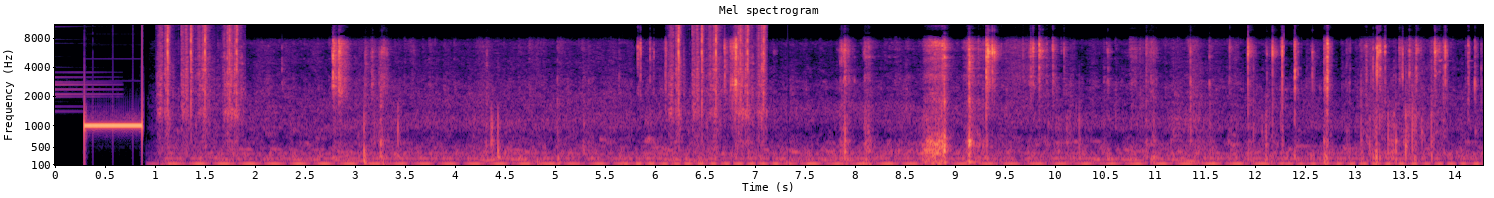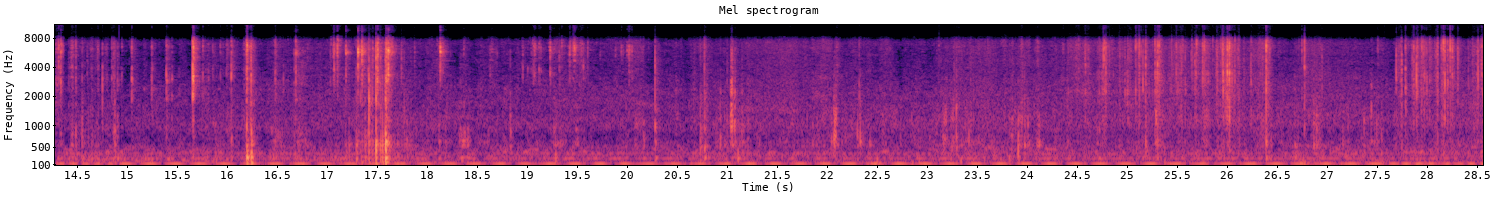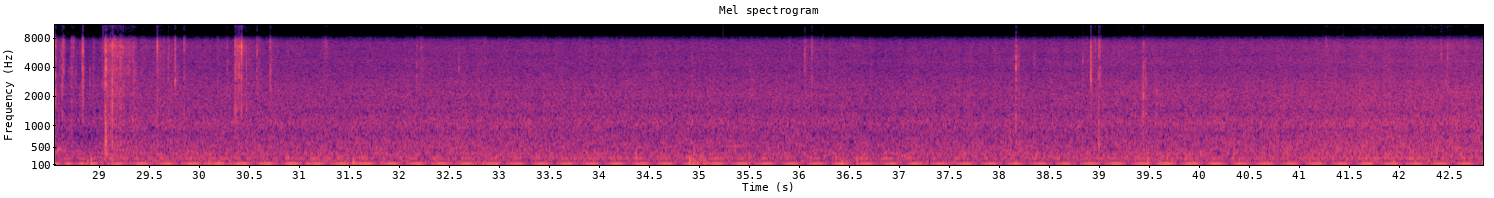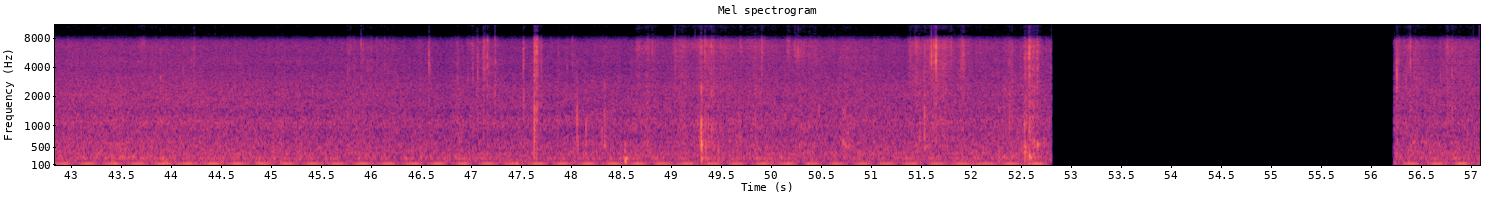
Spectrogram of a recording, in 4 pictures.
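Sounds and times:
high test-tone beep: 0.0s - 1.0s
plastic sachets crinkling: 24.0s - 30.8s, 46.8s - 47.7s.

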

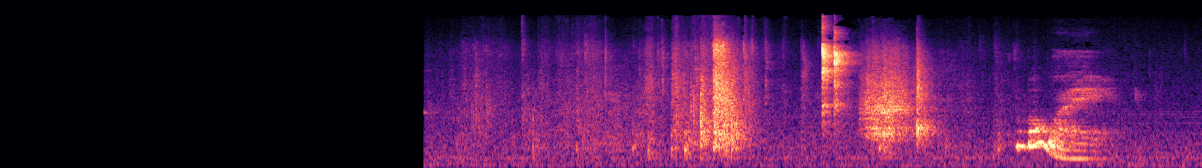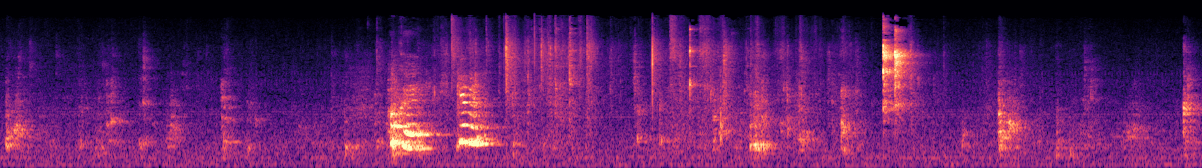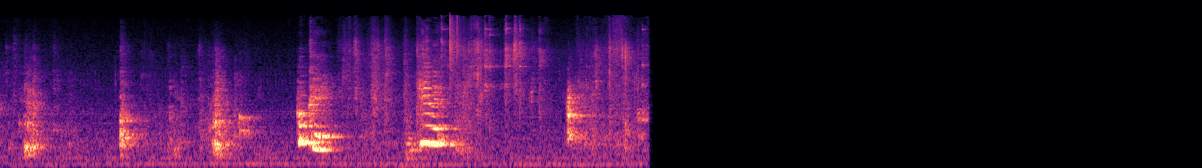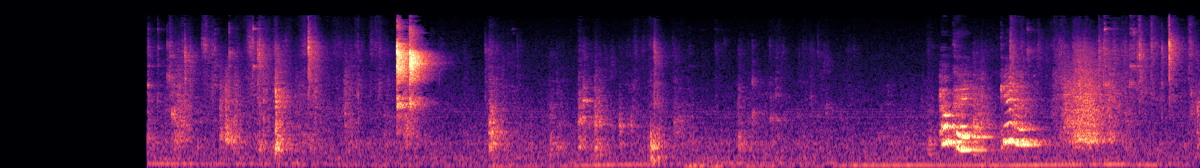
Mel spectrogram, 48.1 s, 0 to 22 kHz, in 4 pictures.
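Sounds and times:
dog paws tapping on tiles: 16.3s - 22.2s, 27.5s - 30.6s, 37.6s - 44.4s, 45.4s - 48.0s
sharp clicker click: 40.0s - 40.4s.

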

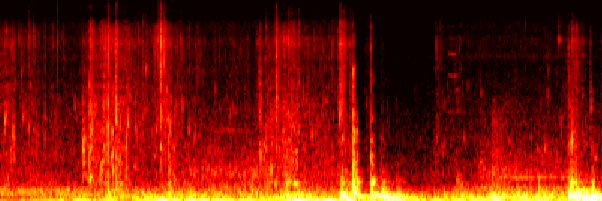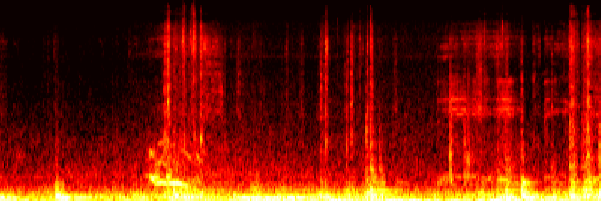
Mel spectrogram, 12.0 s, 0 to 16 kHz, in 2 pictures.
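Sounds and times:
low rumble: 0.0s - 12.0s
knocks on metal boat: 5.6s - 7.0s.

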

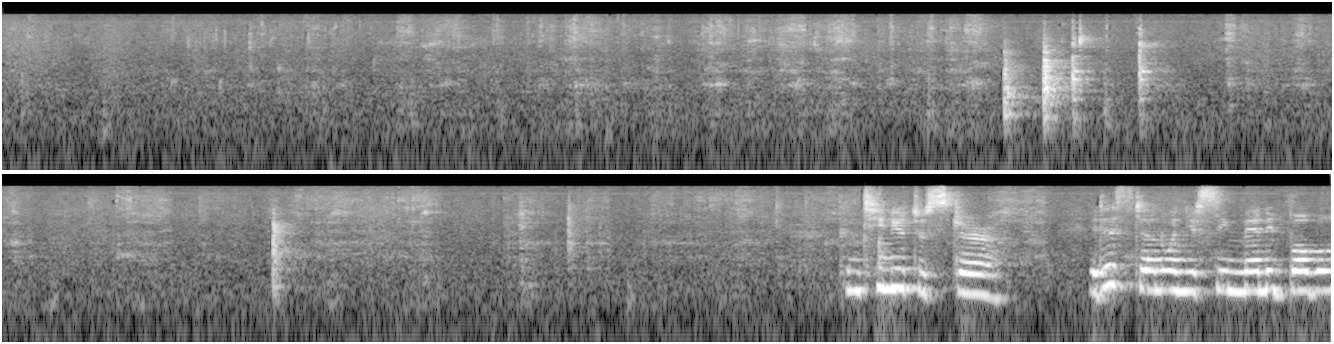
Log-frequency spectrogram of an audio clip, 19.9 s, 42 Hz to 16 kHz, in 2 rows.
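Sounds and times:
spoon scraping pot: 1.2s - 19.2s
spoon knocking against pot: 7.5s - 8.8s.

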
